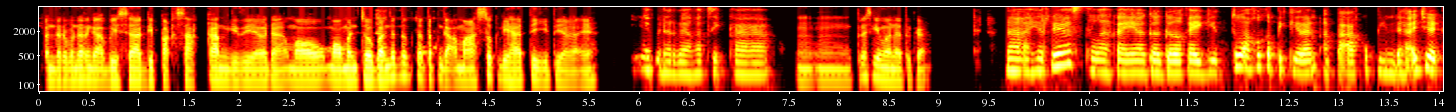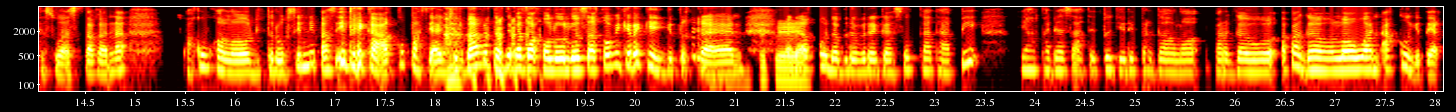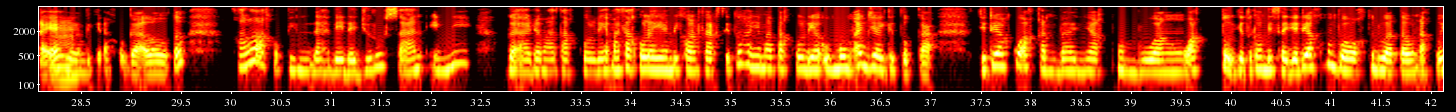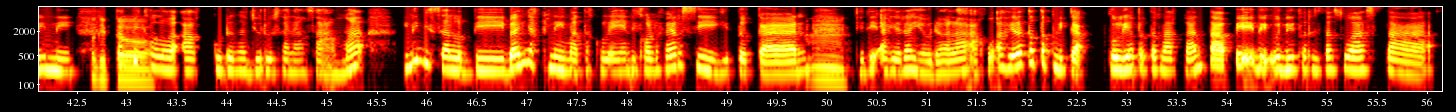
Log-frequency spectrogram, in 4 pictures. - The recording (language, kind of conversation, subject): Indonesian, podcast, Pernahkah kamu mengalami momen kegagalan yang justru membuka peluang baru?
- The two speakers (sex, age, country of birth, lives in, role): female, 35-39, Indonesia, Indonesia, guest; male, 30-34, Indonesia, Indonesia, host
- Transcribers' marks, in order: laughing while speaking: "IPK"; laugh; "galauan" said as "gaulauan"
